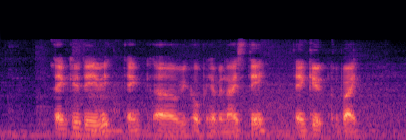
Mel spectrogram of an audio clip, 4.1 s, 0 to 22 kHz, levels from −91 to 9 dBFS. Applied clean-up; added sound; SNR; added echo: none; Sliding door; 17 dB; reverberation time 0.4 s.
